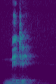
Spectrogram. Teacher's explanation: In the middle of the word, there are two different pronunciations. There's a palatalized tap.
